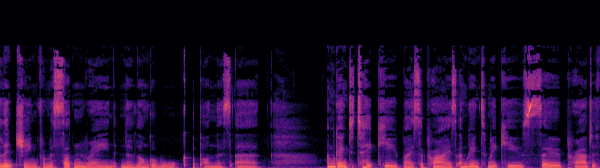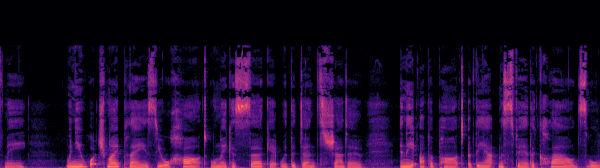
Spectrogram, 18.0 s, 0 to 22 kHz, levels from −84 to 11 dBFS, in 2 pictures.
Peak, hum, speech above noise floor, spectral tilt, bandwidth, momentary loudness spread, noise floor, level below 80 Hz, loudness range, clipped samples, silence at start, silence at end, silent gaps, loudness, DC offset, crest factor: -6 dBFS; none; 26 dB; -4.5 dB/octave; 16.5 kHz; 10 LU; -50 dBFS; -40 dBFS; 4 LU; under 0.1%; 0 s; 0 s; none; -24 LUFS; under 0.1%; 18 dB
